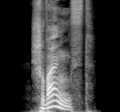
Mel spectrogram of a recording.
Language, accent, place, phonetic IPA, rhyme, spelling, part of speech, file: German, Germany, Berlin, [ʃvaŋkst], -aŋkst, schwankst, verb, De-schwankst.ogg
- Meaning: second-person singular present of schwanken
